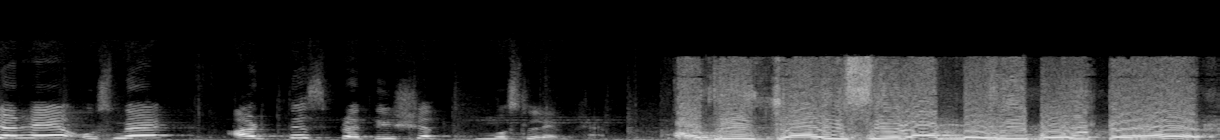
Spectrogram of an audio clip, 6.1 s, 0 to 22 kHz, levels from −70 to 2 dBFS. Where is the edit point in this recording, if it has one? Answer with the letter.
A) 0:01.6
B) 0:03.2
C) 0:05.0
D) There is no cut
B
